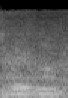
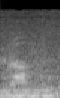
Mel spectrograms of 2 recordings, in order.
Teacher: And the Ma is pronounced in Sanskrit. In the other languages, the Ma may not be pronounced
